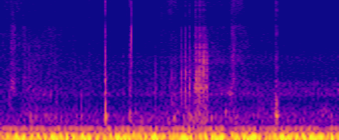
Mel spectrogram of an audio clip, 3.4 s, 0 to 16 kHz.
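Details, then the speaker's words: BMW E93 528i warming up, temperature gauge still in the blue: uneven lumpy petrol idle with small stumbles, not idling happy; rough idle, cause unconfirmed. "in the blue it's not idling happy"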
